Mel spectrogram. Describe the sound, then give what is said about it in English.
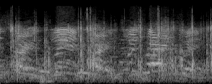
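The Spartan Sparkles, a group of cheerleaders from Pleasant Valley High School in Bettendorf, Iowa, cheering: high-pitched voices shouting together, loud and continuous for about two seconds, with bright overlapping tones that rise and fall in pitch. “That's a group of spunky cheerleaders from Bettendorf, Iowa, who gave their community a reason to be grateful.”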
